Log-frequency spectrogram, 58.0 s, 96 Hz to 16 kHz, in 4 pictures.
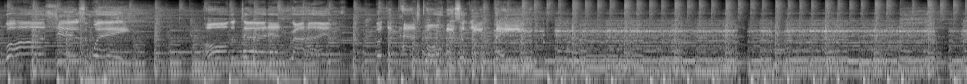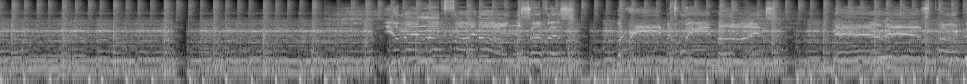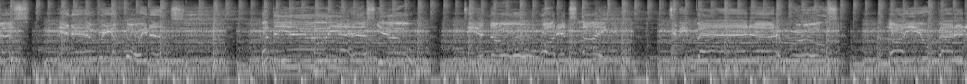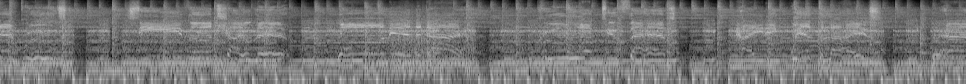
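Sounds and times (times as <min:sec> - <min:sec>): rock band playing riff: 0:00.0 - 0:58.0
wavering lead guitar melody: 0:00.0 - 0:58.0.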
